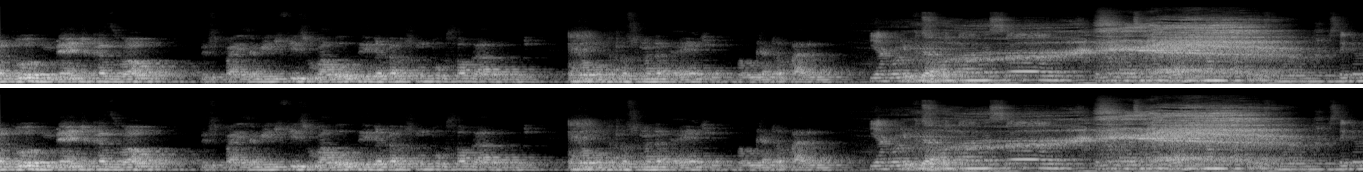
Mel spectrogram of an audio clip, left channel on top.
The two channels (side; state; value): both; identical; correlation 1.00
